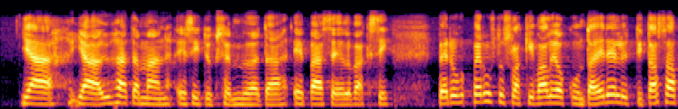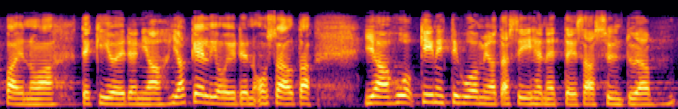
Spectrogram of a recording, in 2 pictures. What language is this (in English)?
Finnish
